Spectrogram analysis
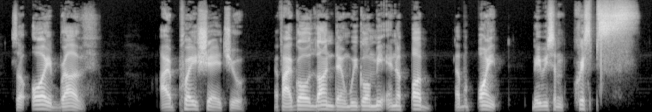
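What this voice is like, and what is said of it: Poor put-on London accent. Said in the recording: “My accent sucks.”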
